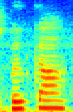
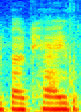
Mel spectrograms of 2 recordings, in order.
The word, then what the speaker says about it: bouquet: did the bouquet and most people think it's Buca but it's actually bouquet the correct pronunciation so what I want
